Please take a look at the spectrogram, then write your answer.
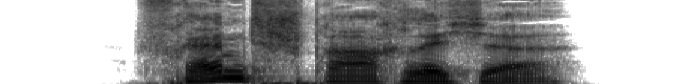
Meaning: inflection of fremdsprachlich: 1. strong/mixed nominative/accusative feminine singular 2. strong nominative/accusative plural 3. weak nominative all-gender singular
- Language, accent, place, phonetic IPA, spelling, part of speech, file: German, Germany, Berlin, [ˈfʁɛmtˌʃpʁaːxlɪçə], fremdsprachliche, adjective, De-fremdsprachliche.ogg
